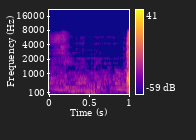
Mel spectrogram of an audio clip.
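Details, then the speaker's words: Indoors, a friend's father who is unwell, amid quiet murmur, then a single sudden loud burst at the end, cut off: the start of an adult cough. "ssalamualaikum warahmatullahi wabarakatuh Selamat malam teman-teman semuanya salam Indonesia Raya salam pesan sekarang saya lagi bersilaturahmi ke rumah bapak atau Ayah teman yang berada di kampung Rawa Denok suara batuk ek-50 tidak"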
